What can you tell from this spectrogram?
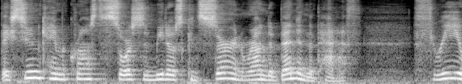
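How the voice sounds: Pitch shifting in an ordinary way across a natural reading voice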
